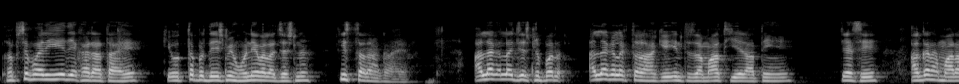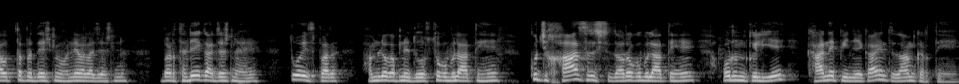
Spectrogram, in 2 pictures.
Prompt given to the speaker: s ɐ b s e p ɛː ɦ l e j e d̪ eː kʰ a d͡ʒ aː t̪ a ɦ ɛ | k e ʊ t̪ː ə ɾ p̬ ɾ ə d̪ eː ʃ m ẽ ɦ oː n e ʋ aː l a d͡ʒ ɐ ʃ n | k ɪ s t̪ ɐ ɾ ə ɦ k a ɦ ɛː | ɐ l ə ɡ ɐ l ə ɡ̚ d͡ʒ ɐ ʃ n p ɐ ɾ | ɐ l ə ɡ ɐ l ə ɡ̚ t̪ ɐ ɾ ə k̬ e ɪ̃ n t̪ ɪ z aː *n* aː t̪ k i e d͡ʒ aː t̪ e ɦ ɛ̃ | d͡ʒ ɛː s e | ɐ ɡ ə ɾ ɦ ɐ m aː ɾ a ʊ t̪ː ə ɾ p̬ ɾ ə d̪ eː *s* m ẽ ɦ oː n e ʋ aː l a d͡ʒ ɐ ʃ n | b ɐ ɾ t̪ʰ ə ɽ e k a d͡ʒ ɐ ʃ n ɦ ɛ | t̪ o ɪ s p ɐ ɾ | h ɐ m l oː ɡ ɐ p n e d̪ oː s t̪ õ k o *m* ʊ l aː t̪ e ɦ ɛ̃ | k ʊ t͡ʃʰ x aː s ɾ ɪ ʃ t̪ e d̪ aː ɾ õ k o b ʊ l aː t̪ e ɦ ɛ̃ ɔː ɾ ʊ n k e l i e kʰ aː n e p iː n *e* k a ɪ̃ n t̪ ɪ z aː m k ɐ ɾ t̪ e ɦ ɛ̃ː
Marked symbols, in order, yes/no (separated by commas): no, no, no, yes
